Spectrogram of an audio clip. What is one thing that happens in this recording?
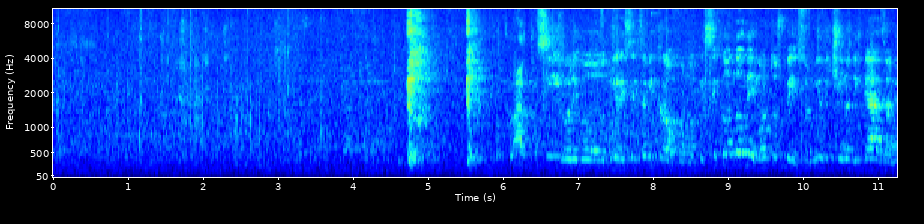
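A crowd murmurs quietly.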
